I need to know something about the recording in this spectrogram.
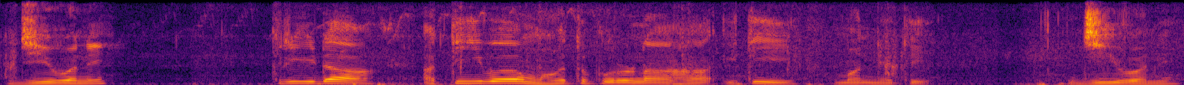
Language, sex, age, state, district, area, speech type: Sanskrit, male, 18-30, Maharashtra, Buldhana, urban, spontaneous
